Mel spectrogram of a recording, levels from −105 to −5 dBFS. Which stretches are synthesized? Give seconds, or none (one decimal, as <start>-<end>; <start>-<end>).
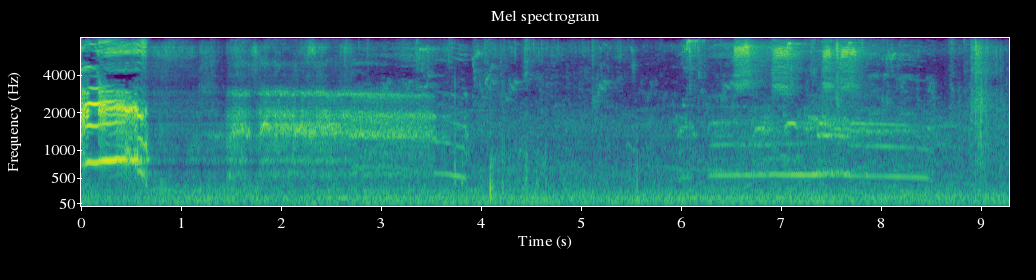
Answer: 0.6-2.7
